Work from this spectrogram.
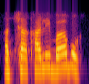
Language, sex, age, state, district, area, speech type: Sindhi, male, 18-30, Delhi, South Delhi, urban, conversation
